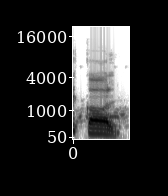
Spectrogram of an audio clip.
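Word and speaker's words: call: जैसे में अगर रहेगा सी ए डबल एल तो इसे हम क्या पढ़ेंगे? इसे पढ़ेंगे कॉल। ठीक है? याद रखना है। यानी कि ए के बाद दो कोसोनेंट रहेगा तो उसका औ होता है।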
